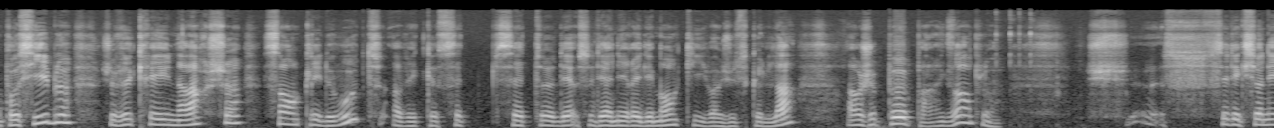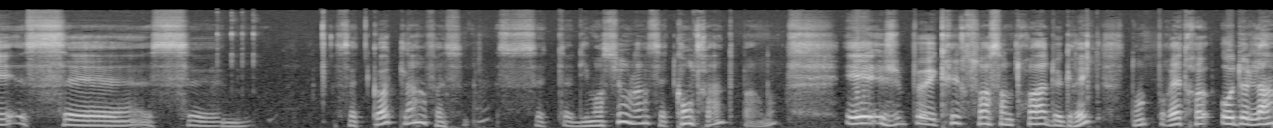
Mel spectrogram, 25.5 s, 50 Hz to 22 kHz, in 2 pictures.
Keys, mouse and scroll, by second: 9.9 click, 14.8 click, 22.2 KP_6, 22.5 KP_3, 23.5 KP_Enter.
